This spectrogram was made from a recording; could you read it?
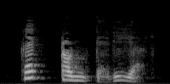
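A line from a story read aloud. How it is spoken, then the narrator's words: Plain. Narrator (Spanish): dijo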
